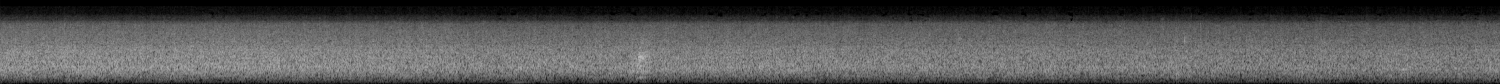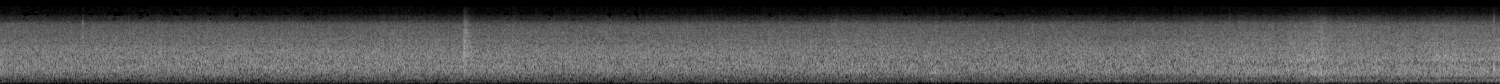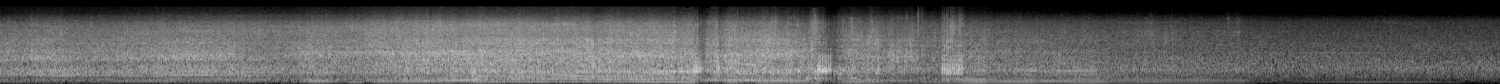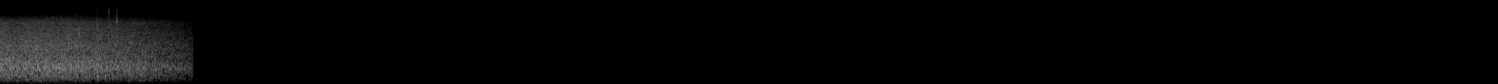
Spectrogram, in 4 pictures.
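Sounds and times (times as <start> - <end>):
off-road vehicle engine: 0.0 - 46.0
steady rushing noise: 0.0 - 46.8.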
